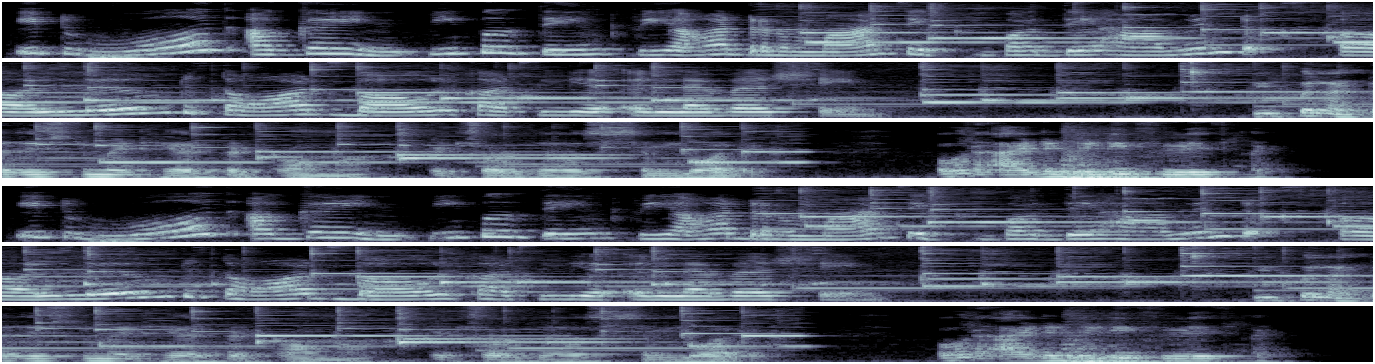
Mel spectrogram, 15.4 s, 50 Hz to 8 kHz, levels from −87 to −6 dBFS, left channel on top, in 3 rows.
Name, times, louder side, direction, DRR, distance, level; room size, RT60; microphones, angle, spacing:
voice 1, 0.0-4.7 5.0-8.4, left 2 dB, 50° left, 0.7 m, -25 dB
sound 1, 2.8-13.3, equal, 5° right, 0.4 m, -29 dB
voice 2, 9.6-13.2 13.8-15.1, left 4 dB, 80° left, 0.5 m, -26 dB
2.8 x 2.5 x 2.7 m
head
